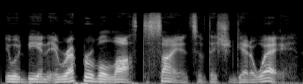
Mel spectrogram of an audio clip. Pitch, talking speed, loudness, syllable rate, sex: 110 Hz, 255 wpm, -18 LUFS, 6.5 syllables/s, male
